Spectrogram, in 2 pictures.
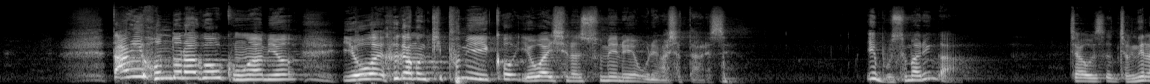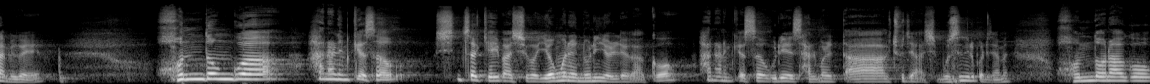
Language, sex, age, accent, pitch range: Korean, male, 60-79, native, 150-245 Hz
